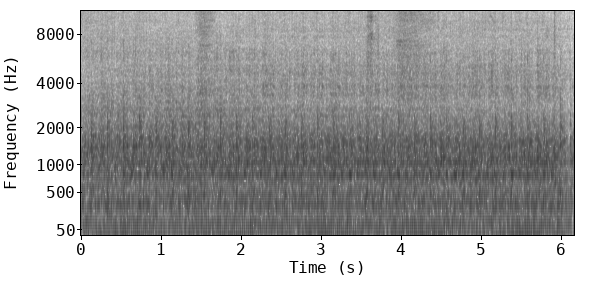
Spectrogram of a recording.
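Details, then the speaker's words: 2005 EZ-GO TXT gas golf cart in neutral that won't stay running, cranked at full throttle, smoke coming out. Small engine buzzes unevenly with a loose, irregular beat, then sags and dies. Engine stalling, cause unclear. "okay that job's done now let's get under the seat and see if we can figure out why this thing won't stay running"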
